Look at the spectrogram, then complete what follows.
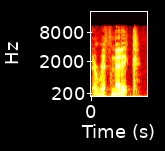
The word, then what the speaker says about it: arithmetic: it looks like the word arithmetic but it's pronounced arithmetic and then geometric sequences we if we have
